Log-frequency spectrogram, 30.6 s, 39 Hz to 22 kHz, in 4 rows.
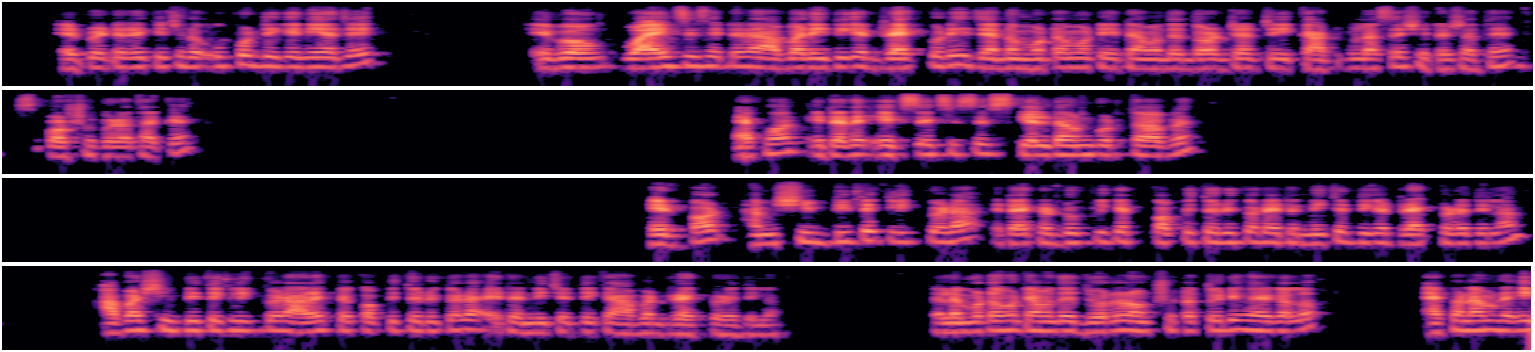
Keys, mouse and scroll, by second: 0.7 click, 1.6 middle click, 2.5-3.5 scroll up 2, 3.5 shift+click, 7.0-8.5 shift+middle drag, 8.5 scroll up 1, 8.7 shift+middle click, 9.1-9.5 scroll up 1, 9.5 click, 10.9 scroll down 5, 11.2-12.6 middle drag, 12.6 s, 12.9 x, 13.0 x, 14.8 middle click, 15.3 scroll up 3, 15.4 shift+middle click, 15.7 s, 15.8 x, 16.8 click, 17.6 scroll down 2, 17.8-19.2 shift+middle drag, 19.2 shift+d, 19.4 shift+d, 20.4 shift+click, 22.4 shift+middle click, 22.8 scroll up 2, 23.1 shift+middle click, 23.7 shift+d, 24.8 click, 27.5 scroll down 2, 27.9-29.3 shift+middle drag, 29.3-29.6 scroll up 1, 29.6 shift+middle click, 29.8 Escape.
